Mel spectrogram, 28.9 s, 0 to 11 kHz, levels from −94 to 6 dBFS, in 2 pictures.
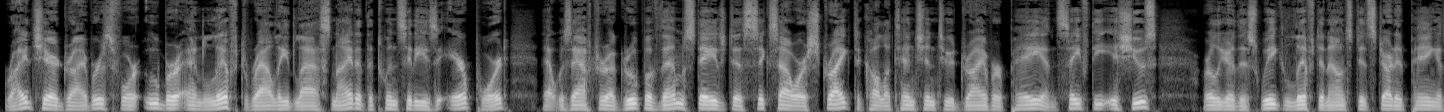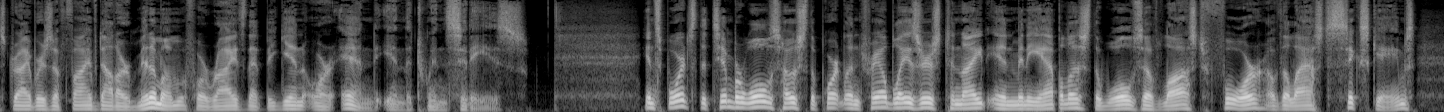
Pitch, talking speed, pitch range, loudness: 110 Hz, 165 wpm, 100-130 Hz, -19 LUFS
